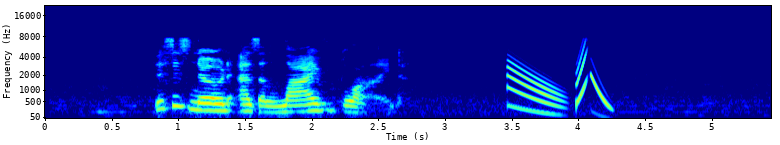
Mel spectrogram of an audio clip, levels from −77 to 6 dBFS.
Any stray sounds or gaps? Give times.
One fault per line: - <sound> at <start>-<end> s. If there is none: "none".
- chirp at 3.5-4.3 s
